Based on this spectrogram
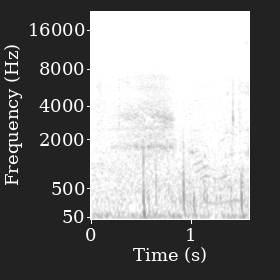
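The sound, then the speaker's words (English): A flock of sheep raised by Bedouin herders trots past, with a few sharp hoof clicks scattered irregularly over a soft, steady background murmur. The sounds are faint. “Probably have a Bedouin friend here that has his sheep coming.”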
